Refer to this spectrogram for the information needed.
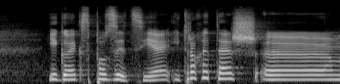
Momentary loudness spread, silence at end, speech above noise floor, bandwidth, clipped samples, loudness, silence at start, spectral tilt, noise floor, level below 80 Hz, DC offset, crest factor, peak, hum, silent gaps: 4 LU; 0 s; 25 dB; 17 kHz; under 0.1%; -18 LUFS; 0 s; -2.5 dB/octave; -43 dBFS; -50 dBFS; under 0.1%; 18 dB; -2 dBFS; none; none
